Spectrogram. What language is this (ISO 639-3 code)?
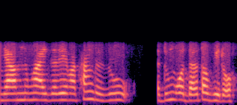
mni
